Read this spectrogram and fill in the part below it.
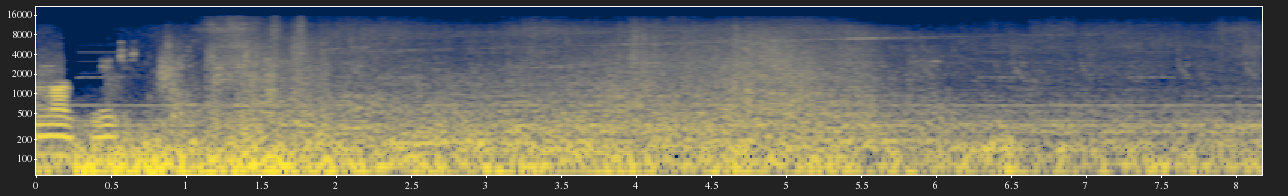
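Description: Heavy explosions rumble deeply and continuously.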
